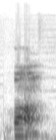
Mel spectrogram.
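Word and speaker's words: womb: Next है K-O-M, कॉम, यहाँ पर भी बी साइलेंट रहेगा। इसी प्रकार W-O-M, वॉम, वॉम, इस तरीके से।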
